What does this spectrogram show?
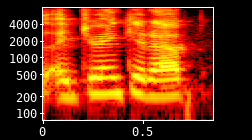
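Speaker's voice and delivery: ordinary talk, nothing marked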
